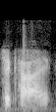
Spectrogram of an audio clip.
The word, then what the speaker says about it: Takei: George Takei. Pronounced Takei.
